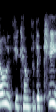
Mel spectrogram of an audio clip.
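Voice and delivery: put-on French accent. Retelling what a lady said at the door: imitating a French-sounding accent. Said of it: "in this lovely accent, you know, sort of French sounding accent".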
